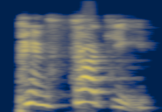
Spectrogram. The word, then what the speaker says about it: Pennsatucky: Pennsatucky.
